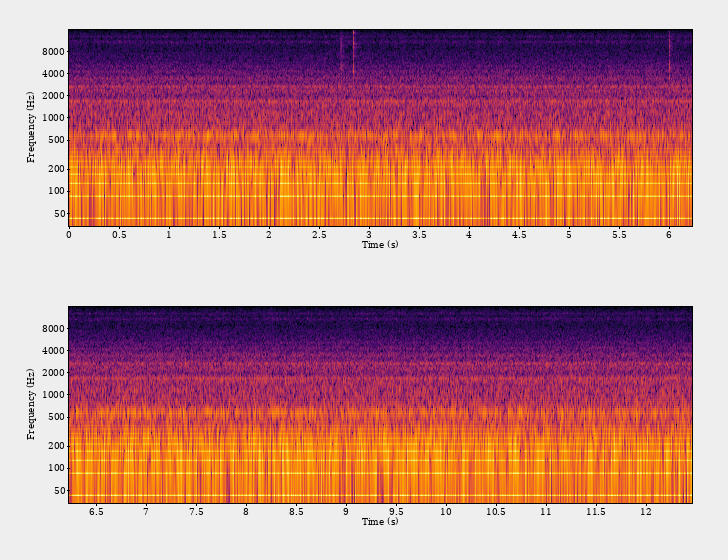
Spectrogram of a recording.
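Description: Quiet room tone: a steady low electrical hum and hiss, with a few faint clicks of a computer mouse.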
